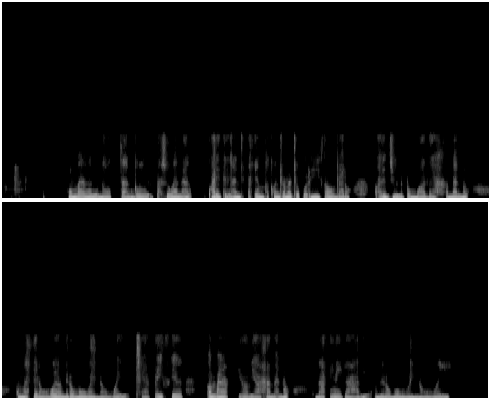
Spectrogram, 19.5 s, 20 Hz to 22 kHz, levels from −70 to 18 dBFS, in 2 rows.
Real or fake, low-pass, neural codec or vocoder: fake; 7.2 kHz; codec, 16 kHz, 1.1 kbps, Voila-Tokenizer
